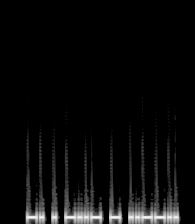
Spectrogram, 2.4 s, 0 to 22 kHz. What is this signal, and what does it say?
Morse code, heard as a keyed tone, about 30 wpm, 700 Hz. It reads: NEXT?
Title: 4x Word-Spacing - Sentences from Top 300 Words - 30wpm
